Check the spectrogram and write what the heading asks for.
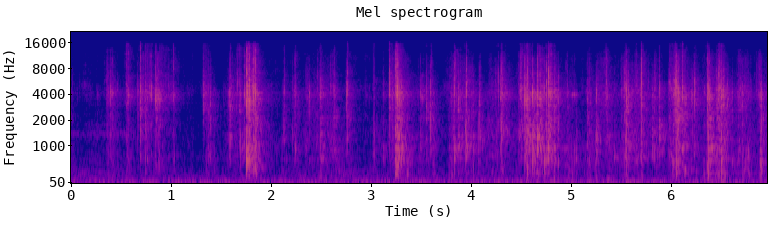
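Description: Wax paper wrapper of a 1981-82 Topps basketball card pack crinkling and tearing as it is unfolded and peeled open by hand, in a run of irregular crackles.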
